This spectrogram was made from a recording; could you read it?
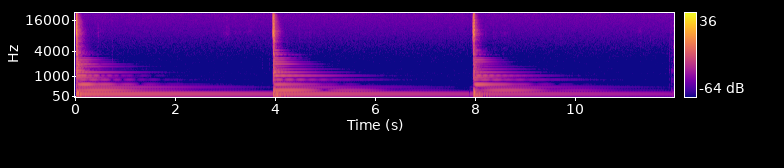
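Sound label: acoustic pattern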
